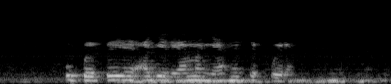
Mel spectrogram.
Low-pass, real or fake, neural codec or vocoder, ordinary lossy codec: 9.9 kHz; real; none; MP3, 32 kbps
